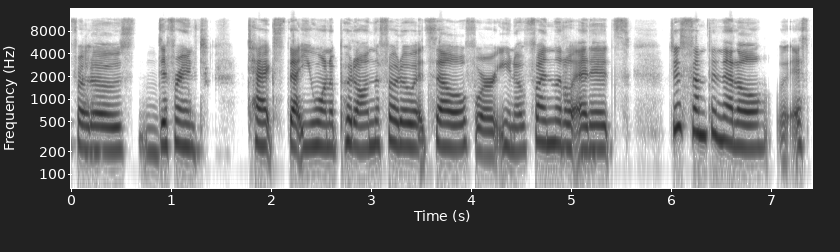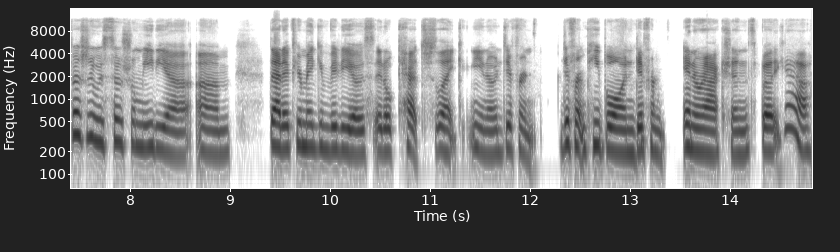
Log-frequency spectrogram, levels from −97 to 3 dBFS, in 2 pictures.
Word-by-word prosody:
photos, 215 -3 +1 0.2
different 240 -2 0 0.4
text 245 -2 +1
that 235 -5 +5
you 240 +1 -2
want 235 -1 +2
to 225 - -2
put 265 +1 0
on 225 +1 +1
the 250 - -1
photo 245 -2 +3
itself, 235 0 +2
or, 185 -2 +2
you 235 - -4
know, 210 0 -3
fun 260 +2 +1
little 240 -2 +1
edits, 220 +1 0 0.4
just 420 +1 +3
something 340 -3 +4
that'll, 235 -3 +3
e - - -8
especially 315 +4 0
with 260 -3 -2
social 255 -2 -4
media, 215 -6 -3
um, 195 -1 -4 0.4
that 235 -3 +6
if 220 - -2
you're 245 - -2
making 230 -1 -4
videos, 200 -3 -1
it'll 200 0 +1
catch, 210 +1 -5
like, 205 -3 -2
you 215 -4 -6
know, 185 0 -4
different 210 +2 -6 0.2
different 245 -3 0
people 220 -5 +2
and 195 0 -2
different 210 -3 -1 0.2
interactions, 195 -3 0
but 205 - +3
yeah, 360 - 0
225 Hz, 180 wpm, -23 LUFS, 210-245 Hz, 0.4 s, that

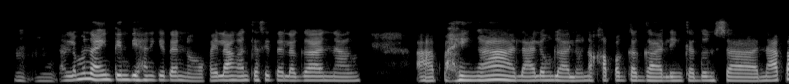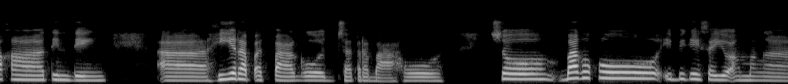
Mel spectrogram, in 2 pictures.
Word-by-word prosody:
Mm, 165 -2 -18
alam 190 +3 -5
mo - - +1
naintindihan 215 -2 +1
kita 200 -1 -3
'no, 165 -4 -8
kailangan 195 +1 -2
kasi 195 0 -6
talaga 190 -1 -2
ng, 180 0 -8 0.5
ah, 175 -1 -4
pahinga, 195 +2 +1
lalong-lalo 185 -1 -3
na 180 0 -6
kapagka 190 0 -5
galing 180 -1 -3
ka 180 - -6
do'n 185 +1 -5
sa 175 -2 -2
napakatinding, 205 0 0 0.5
ah, 180 -1 +1
hirap 235 +4 +5
at 195 - -5
pagod 185 -1 -1
sa 175 -1 -5
trabaho. 170 0 -4 0.5
So, 260 - +1 0.6
bago 285 +3 +6
ko 300 - +3 0.5
ibigay 245 +1 -2
sa'yo 205 -3 0
ang 195 0 -5
mga 185 -2 -6
190 Hz, 125 wpm, -24 LUFS, 180-205 Hz, 0.6 s, bago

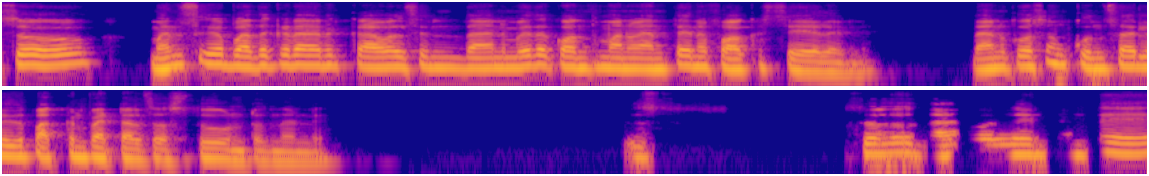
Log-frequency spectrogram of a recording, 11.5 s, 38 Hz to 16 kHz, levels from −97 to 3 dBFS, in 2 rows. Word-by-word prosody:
So, 185 - +4 0.6
మనిసిగా 180 +6 +2
బతకడానికి 175 0 +2
కావాల్సిన 155 0 +1 0.2
దాని 150 +1 +1
మీద 165 +2 +3
కొంత 150 -2 +2
మనం 145 -1 +2
ఎంతైనా 160 +3 +1
ఫోకస్ 135 +2 0
చేయాలండి. 110 -5 -2 0.6
దానికోసం 155 +6 +1
కొన్నిసార్లు 155 +1 +2
ఇది 145 - 0
పక్కన 145 - 0
పెట్టాల్సొస్తూ 120 -2 -2
ఉంటుందండి. 95 -2 -6 1.5
స్ - - -7 1.0
సో, 170 - +2 0.3
దానివల్లేంటంటే 160 +3 -2
150 Hz, 105 wpm, -24 LUFS, 135-165 Hz, 1.5 s, సో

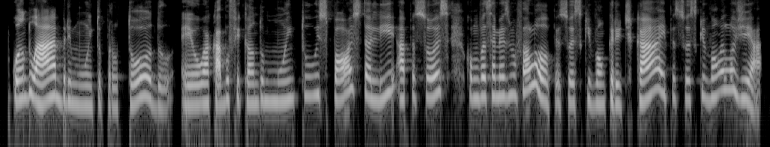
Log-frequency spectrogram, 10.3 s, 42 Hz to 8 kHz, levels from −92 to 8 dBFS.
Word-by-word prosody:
quando 240 +3 +2
abre 230 +2 +8
muito 190 -1 -10
para 180 -1 -12
o - - -12
todo, 190 -1 -4
eu 190 +1 -3
acabo 205 +1 +3
ficando 215 -1 -6
muito 225 +5 -10
exposta 265 +4 -1
ali, 240 +5 -4
a 230 0 +2
pessoas 250 +4 -2 0.2
como 245 -1 -7
você 255 +1 -1
mesmo 255 +1 -5
falou, 305 - +2
pessoas 205 0 -7
que 220 - -12
vão 195 0 -5
criticar 220 - +3
e - - -10
pessoas 230 -2 -10
que 260 - -11
vão 245 +5 -4
elogiar. 290 - -3
230 Hz, 160 wpm, -21 LUFS, 205-255 Hz, 0.2 s, abre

